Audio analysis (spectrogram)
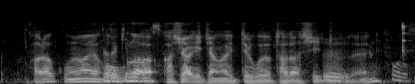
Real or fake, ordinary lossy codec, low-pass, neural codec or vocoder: real; none; 7.2 kHz; none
